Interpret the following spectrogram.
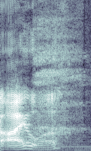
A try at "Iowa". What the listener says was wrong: It's okay, so one thing I'm going to note is that y'all are saying Iowa with a stronger emphasis on the wa. that's Iowa.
